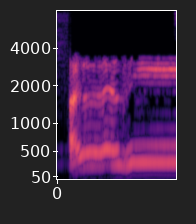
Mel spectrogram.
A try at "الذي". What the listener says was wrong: Untuk lam tasydid, alirkan sedikit lagi ya. Jangan alladzi, tapi alladzi. Alladzi lamnya tasydid.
